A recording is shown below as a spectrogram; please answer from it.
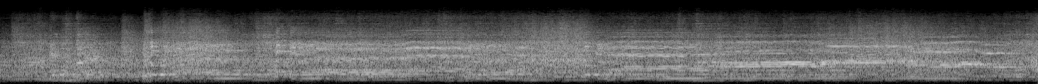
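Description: A bass clarinet and a tuba improvising together. They play continuous held low notes with rough, shrill overtones layered above them.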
